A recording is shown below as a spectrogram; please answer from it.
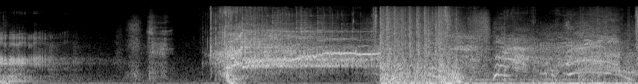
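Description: Horror TV soundtrack: after a quieter stretch, a sudden loud shriek starts about two seconds in, then several seconds of loud, noisy struggle with cries.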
